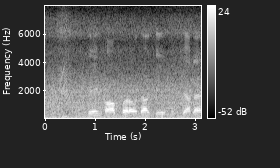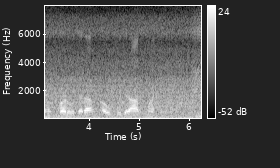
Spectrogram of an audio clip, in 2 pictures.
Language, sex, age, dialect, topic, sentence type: Chhattisgarhi, female, 18-24, Central, banking, statement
